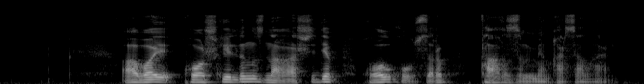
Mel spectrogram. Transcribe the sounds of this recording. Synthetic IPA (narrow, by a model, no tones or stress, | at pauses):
ɑβɑjqʰo̞ʃkʲʰe̞ld̪ɪŋɪznɑʁɑʃəd̪e̞p | qʰo̞lˠqʰuwsəɾəp | t̪ʰɑʁəzəmːe̞̰ɴqʰɑ̰ɾsɑ̰lˠʁɑ̰n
